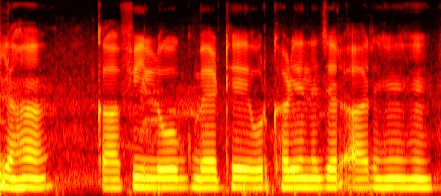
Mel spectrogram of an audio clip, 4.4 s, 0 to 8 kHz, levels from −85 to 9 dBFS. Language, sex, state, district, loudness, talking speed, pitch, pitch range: Hindi, male, Uttar Pradesh, Lalitpur, -13 LUFS, 135 wpm, 140 Hz, 135-140 Hz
